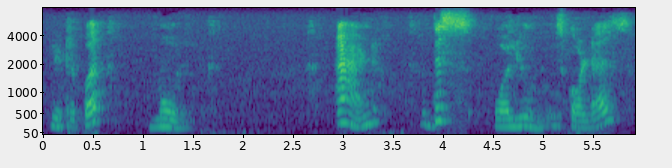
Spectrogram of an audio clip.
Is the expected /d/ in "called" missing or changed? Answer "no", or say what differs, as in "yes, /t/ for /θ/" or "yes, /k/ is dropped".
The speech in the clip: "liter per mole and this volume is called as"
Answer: no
